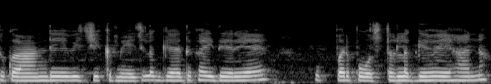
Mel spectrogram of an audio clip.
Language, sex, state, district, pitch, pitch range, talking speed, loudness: Punjabi, female, Punjab, Kapurthala, 185 Hz, 185-190 Hz, 185 wpm, -16 LUFS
